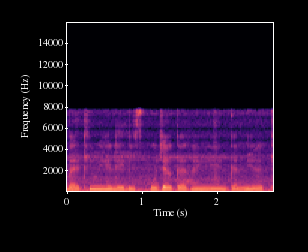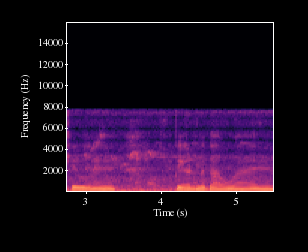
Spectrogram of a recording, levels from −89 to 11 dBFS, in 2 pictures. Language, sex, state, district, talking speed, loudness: Hindi, female, Uttar Pradesh, Budaun, 175 wpm, -17 LUFS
